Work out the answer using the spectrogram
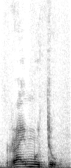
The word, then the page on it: raimutu: Futuna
